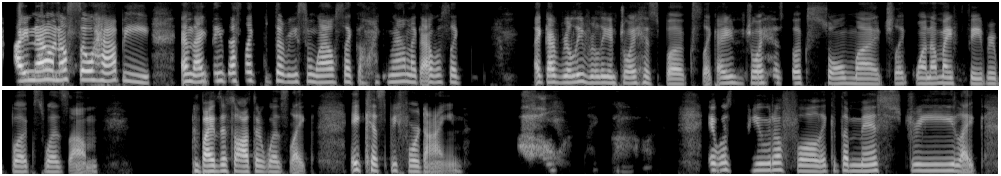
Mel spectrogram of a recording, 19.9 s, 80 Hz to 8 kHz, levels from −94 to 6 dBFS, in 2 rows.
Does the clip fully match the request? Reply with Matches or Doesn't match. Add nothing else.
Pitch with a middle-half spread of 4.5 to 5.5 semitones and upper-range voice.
Doesn't match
